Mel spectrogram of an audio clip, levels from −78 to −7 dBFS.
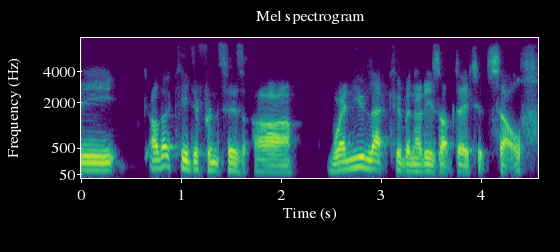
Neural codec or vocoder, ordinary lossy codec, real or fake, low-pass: none; Opus, 16 kbps; real; 7.2 kHz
